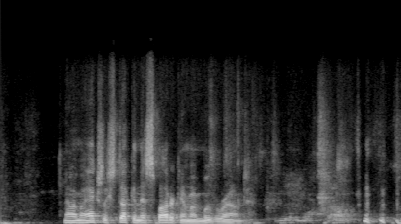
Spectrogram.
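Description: An older man speaks calmly through a microphone.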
